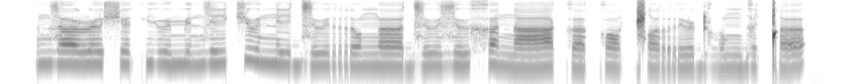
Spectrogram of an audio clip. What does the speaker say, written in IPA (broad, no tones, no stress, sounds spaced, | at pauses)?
n z ɐː ɭ ɘ ʃ e k j ɨː mʲ ɐ n z i t͡ʃ ɨː n i d͡z ɨː r o ŋ ɐː d͡z ɨː z ɨ x ɐ n aː k ɐ k ɔ ǁ ɔ r ɨː ɖʱ o ŋ ɡ ɘ ǃ ɐ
